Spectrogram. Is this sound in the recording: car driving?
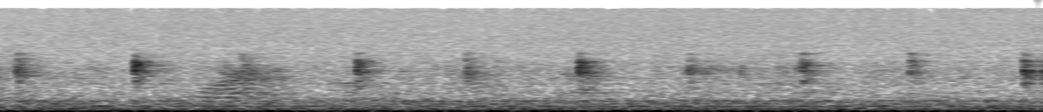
no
